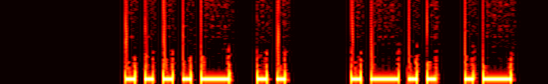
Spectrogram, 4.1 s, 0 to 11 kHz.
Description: Morse code, heard as a keyed tone, about 17 wpm, 700 Hz. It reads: 4I LA
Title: Winter Field Day Exchanges Encore 17wpm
